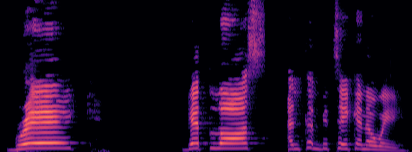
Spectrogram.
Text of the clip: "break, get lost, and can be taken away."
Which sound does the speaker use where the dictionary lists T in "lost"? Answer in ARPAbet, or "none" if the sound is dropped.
T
